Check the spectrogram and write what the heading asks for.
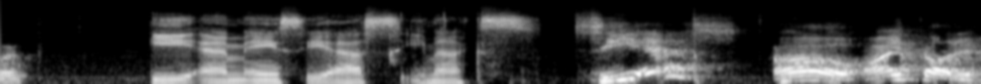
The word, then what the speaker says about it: Emacs: thinking about what's going on as well it's e-max it'll work right now we figure out we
